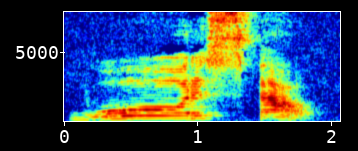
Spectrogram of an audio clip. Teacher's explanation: So water we pronounce with like a D sound and a schwa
